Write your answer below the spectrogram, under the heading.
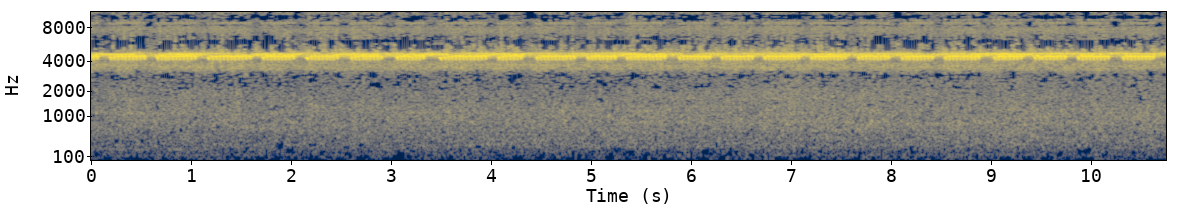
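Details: Relaxing insect sound: rapid rhythmic chirps on a high steady pitch, repeated a little over twice a second, with fainter higher trills layered above and steady background hiss.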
